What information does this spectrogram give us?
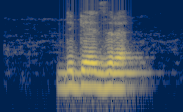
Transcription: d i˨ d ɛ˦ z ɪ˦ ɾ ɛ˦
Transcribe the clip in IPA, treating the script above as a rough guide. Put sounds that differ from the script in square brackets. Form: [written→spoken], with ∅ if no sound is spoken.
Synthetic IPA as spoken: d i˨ [d→ɡ] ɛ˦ z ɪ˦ ɾ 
